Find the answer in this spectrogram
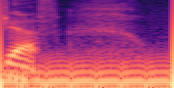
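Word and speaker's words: Gef: was in a spell g-e-f g-e-f but it's pronounced jeff whether jeff was a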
